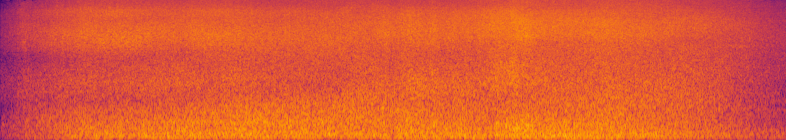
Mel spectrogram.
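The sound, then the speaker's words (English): Steady ocean waves wash and roar continuously across the open sea, heard from a small boat, a broad rushing noise with some wind buffeting, swelling slightly midway before easing off at the end. “Renfro guides a small boat on the open sea until they reach the colony.”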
